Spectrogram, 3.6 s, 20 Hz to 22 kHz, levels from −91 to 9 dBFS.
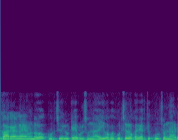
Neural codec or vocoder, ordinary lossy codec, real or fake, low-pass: codec, 16 kHz, 4 kbps, FreqCodec, smaller model; none; fake; none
